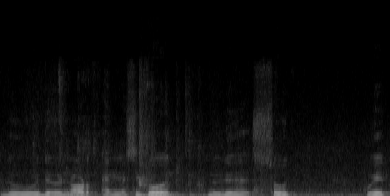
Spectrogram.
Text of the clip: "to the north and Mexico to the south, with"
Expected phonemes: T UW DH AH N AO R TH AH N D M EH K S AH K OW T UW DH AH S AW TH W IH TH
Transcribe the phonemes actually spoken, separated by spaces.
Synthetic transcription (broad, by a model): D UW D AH N AO R T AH N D M EH K S AH K OW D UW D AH S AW T W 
